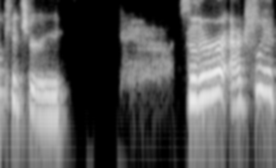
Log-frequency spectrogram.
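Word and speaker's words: kitchari: how do you spell kitchery so there are actually a couple different ways of spelling it there are also a couple different ways of pronouncing it some people pronounce it kitchity and so uh I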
